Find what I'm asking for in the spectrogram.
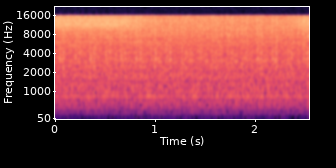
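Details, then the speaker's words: Renault Twingo first start after engine rebuild with new belt and gasket kit, about 780 rpm idle at 83°C: steady airy hiss over a quiet idle from an air leak at the injector rubber seal. "e aqui no motora e tem ali na borracha do bico tem um vazamento de ar"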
